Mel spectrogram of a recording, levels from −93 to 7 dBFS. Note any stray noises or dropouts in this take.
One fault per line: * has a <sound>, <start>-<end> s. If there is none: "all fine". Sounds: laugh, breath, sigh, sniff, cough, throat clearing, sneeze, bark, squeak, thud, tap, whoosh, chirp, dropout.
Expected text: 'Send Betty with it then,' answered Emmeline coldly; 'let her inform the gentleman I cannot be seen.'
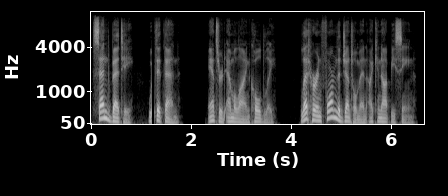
* has a dropout, 1.2-1.3 s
